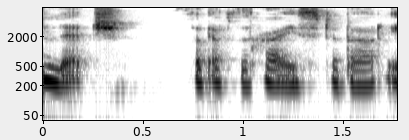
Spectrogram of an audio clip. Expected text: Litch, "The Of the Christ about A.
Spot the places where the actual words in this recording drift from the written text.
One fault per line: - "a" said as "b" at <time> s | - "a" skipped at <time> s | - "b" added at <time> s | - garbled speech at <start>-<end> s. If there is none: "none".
none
